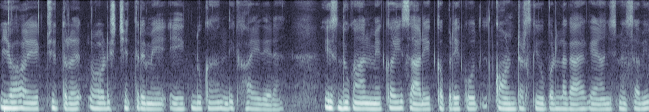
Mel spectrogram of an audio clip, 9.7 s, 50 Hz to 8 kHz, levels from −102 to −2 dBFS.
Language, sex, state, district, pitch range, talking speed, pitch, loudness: Hindi, male, Uttar Pradesh, Hamirpur, 140-160 Hz, 185 wpm, 150 Hz, -19 LUFS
